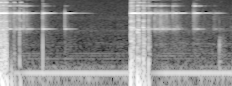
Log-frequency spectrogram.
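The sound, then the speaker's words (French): A doorbell at the door of a manor rings twice, about two seconds apart, each ring a bright, rattling metallic burst that quickly fades, with a steady low hum underneath and no voices. “Sonne à la porte.”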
